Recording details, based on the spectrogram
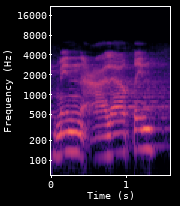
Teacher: Next, میم نون زیر من، عین زبر آ، من آ، لام زبر لا، من علا، قاف دو زیر کن، من علاقن۔ یہاں پر بھی نون ساکن کے بعد حلقیہ لیٹر میں سے عین ہے، اس وجہ سے اظہار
